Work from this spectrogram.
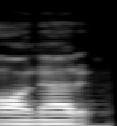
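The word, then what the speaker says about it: honour: ठीक है तो अ इसमें भी देखो एच जो है वो साइलेंट है लेकिन इसको रीड कैसे करते हैं ऑनर ओ तो इसके आगे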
